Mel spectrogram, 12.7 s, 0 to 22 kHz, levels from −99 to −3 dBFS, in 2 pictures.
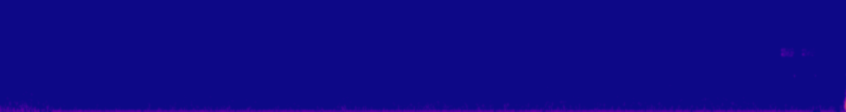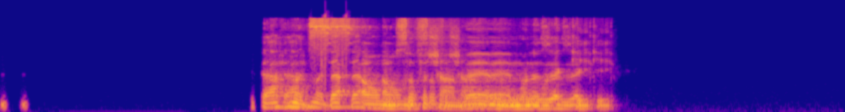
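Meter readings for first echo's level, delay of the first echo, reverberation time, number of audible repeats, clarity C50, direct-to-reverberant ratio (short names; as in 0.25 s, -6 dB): -4.0 dB, 0.157 s, none, 1, none, none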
